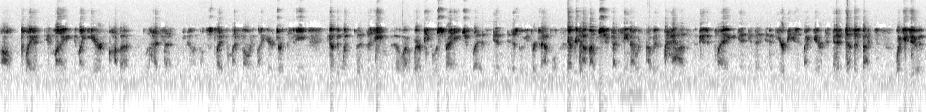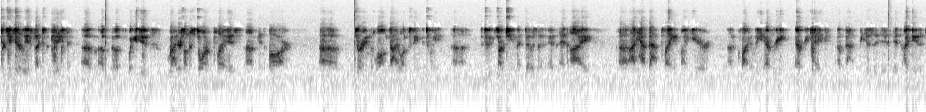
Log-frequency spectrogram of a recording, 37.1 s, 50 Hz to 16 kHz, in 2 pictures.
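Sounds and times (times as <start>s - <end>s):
person talking over telephone: 0.0s - 37.0s.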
